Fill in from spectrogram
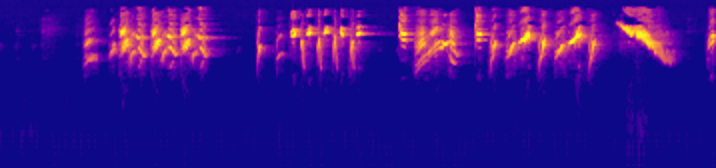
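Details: Goldfinch song of fast tinkling, buzzy twitters strung into dense phrases, ending in a descending slurred whistle; clean recording with no background noise.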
